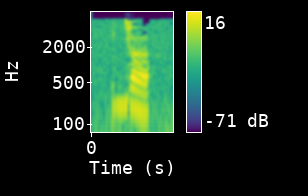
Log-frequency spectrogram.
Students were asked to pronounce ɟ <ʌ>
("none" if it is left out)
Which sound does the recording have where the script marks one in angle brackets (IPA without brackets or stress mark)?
ʌ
